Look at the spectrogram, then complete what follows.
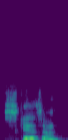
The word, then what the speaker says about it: schism: know there was the great schism people it's pronounced schism but uh the east-west split right before then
